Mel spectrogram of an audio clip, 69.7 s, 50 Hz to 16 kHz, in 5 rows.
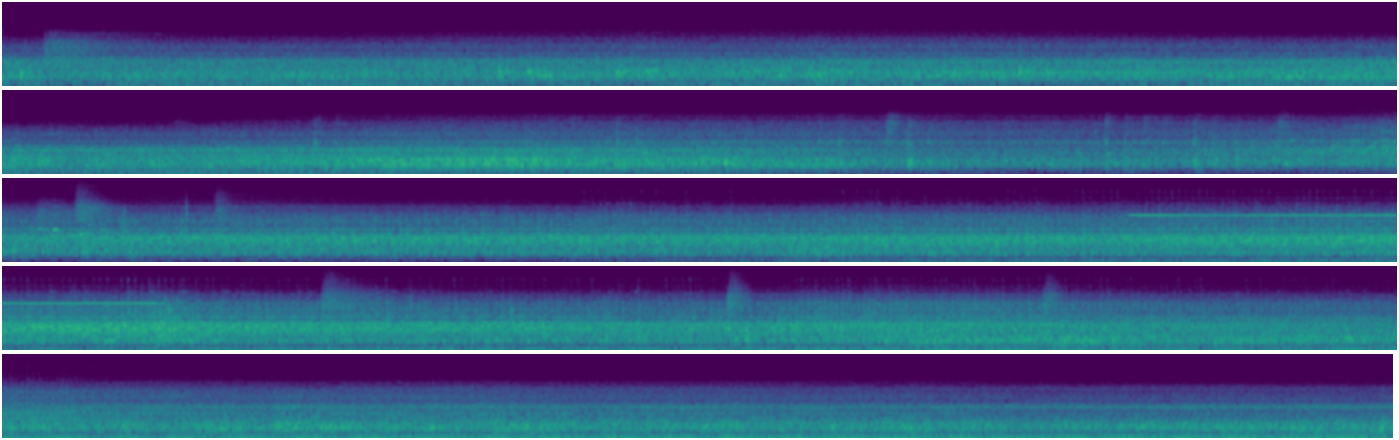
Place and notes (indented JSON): {
  "title": "Tufo, The Train Between Altavilla and Benevento, Italy - sounds from the traintrip",
  "date": "2012-07-03 16:06:00",
  "description": "The beautiful train line between Benevento and Avellino in the rural area of Irpina is threatened to be shut down in October 2012. Also the line between Avellino and Rocchetta is facing its end. The closing of the rail lines is a part of a larger shut down of local public transport in the whole region of Campania. These field recordings are from travels on the train between Benevento-Avellino and are composed as an homage to the Benevento-Avellino -and Avellino-Rocchetta line.\nRecorded with contact mic, shotgun and lavalier mics.",
  "latitude": "41.01",
  "longitude": "14.82",
  "altitude": "229",
  "timezone": "Europe/Rome"
}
